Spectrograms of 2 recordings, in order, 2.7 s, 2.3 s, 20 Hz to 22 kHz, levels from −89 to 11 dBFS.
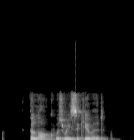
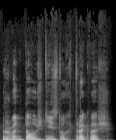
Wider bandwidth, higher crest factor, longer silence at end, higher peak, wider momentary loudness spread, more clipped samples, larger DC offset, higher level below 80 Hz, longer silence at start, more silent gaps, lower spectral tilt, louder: second, 8 kHz vs 16.5 kHz; first, 22 dB vs 16 dB; first, 0.55 s vs 0.1 s; about the same, 0 dBFS vs -2 dBFS; first, 11 LU vs 7 LU; neither; neither; second, -64 dBFS vs -44 dBFS; first, 0.6 s vs 0.05 s; neither; second, -4.5 dB/octave vs -6 dB/octave; about the same, -19 LUFS vs -19 LUFS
